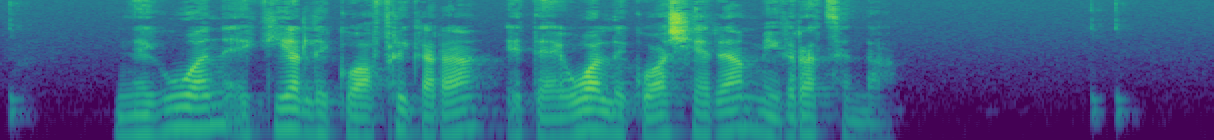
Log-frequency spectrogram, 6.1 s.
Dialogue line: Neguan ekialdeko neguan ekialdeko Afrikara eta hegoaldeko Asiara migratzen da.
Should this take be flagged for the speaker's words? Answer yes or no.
yes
